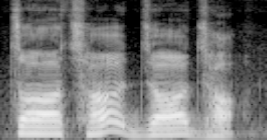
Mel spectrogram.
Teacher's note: स्पर्श सङ्घर्षी भनेको चाहिँ उच्चारण अवयव कहीँ न कहीँ छोइने र श्वास बाहिर निस्किँदाखेरि श्वासमा जोड गर्ने अथवा उच्चारण अवयव कहीँ न कहीँ छोइने र श्वास बाहिर निस्किँदा श्वासमा जोड पर्ने खालका चाहिँ वर्णहरू स्पर्श सङ्घर्षीमा पर्छन्।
